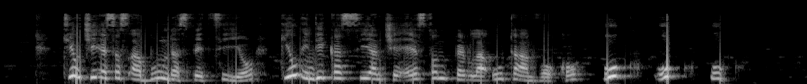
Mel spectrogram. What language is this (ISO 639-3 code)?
epo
